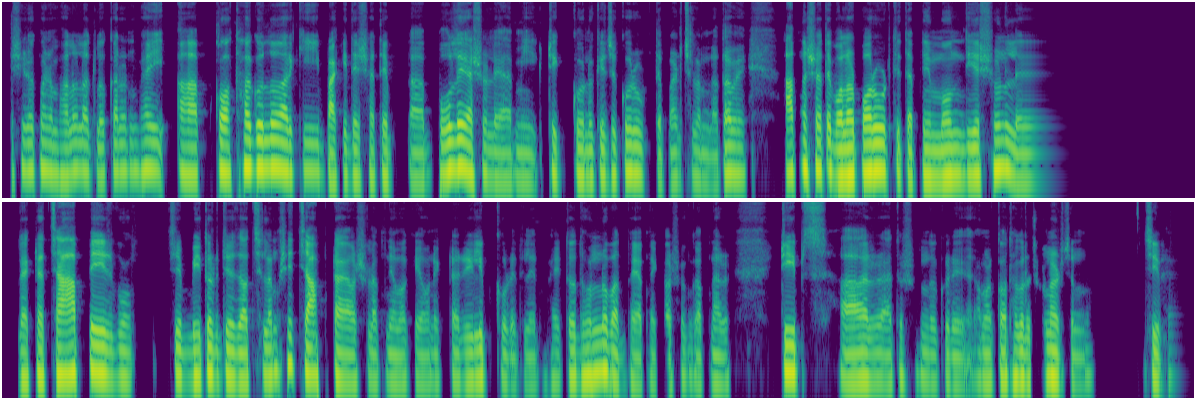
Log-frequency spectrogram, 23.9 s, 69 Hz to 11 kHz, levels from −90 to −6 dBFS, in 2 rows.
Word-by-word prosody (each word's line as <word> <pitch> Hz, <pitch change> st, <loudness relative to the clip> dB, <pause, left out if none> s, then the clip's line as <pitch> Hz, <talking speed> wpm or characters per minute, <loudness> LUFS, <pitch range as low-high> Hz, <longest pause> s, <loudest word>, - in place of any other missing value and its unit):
সেই 145 Hz, -, -4 dB
রকমের 145 Hz, +1 st, -1 dB
ভালো 130 Hz, +3 st, 0 dB
লাগলো। 125 Hz, -2 st, -3 dB
কারণ 140 Hz, 0 st, -2 dB
ভাই 150 Hz, 0 st, +2 dB, 0.3 s
আ -, -, +2 dB, 0.3 s
কথাগুলো 155 Hz, +3 st, +4 dB
আরকি 140 Hz, +1 st, -1 dB, 0.2 s
বাকিদের 115 Hz, +1 st, 0 dB
সাথে 120 Hz, +1 st, -3 dB, 0.3 s
আ -, -, -1 dB, 0.2 s
বলে 150 Hz, +4 st, +6 dB
আসলে 120 Hz, -2 st, -3 dB
আমি 115 Hz, 0 st, -5 dB, 0.2 s
ঠিক 125 Hz, -4 st, -2 dB, 0.2 s
কোনো 120 Hz, -1 st, +1 dB
কিছু 125 Hz, 0 st, -1 dB
করে 135 Hz, -1 st, +4 dB
উঠতে 115 Hz, -, -9 dB
পারছিলাম 115 Hz, +1 st, -6 dB
না। 100 Hz, -, -7 dB
তবে 130 Hz, -1 st, +2 dB, 0.5 s
আপনার 140 Hz, +1 st, +1 dB
সাথে 150 Hz, 0 st, +3 dB
বলার 125 Hz, +1 st, +7 dB
পরবর্তীতে 140 Hz, -4 st, +5 dB
আপনি 125 Hz, -, -2 dB
মন 125 Hz, +1 st, +5 dB
দিয়ে 125 Hz, 0 st, +4 dB
শুনলে 150 Hz, -6 st, +3 dB, 2.0 s
একটা 120 Hz, -, 0 dB
চাপের 135 Hz, +1 st, +6 dB
ম -, -, -1 dB, 0.5 s
যে -, -, -1 dB, 0.2 s
ভিতরে 120 Hz, 0 st, +2 dB
দিয়ে 120 Hz, -2 st, +3 dB
যাচ্ছিলাম 125 Hz, +4 st, -1 dB
সেই 170 Hz, -, +2 dB
চাপটা 125 Hz, -2 st, +3 dB, 0.2 s
আসলে 110 Hz, +1 st, -6 dB
আপনি 115 Hz, 0 st, -12 dB
আমাকে 105 Hz, +1 st, -7 dB
অনেকটা 110 Hz, +1 st, -8 dB
relief 115 Hz, 0 st, 0 dB
করে 105 Hz, -4 st, -5 dB
দিলেন 100 Hz, -1 st, -9 dB
ভাই। 110 Hz, +1 st, -8 dB
তো -, -, 0 dB
ধন্যবাদ 125 Hz, -3 st, +3 dB
ভাই 105 Hz, -, -3 dB
আপনাকে 100 Hz, +2 st, -12 dB
অসংখ্য 115 Hz, +1 st, -10 dB
আপনার 105 Hz, -2 st, -5 dB, 0.6 s
tips 135 Hz, -2 st, +3 dB, 0.4 s
আর 110 Hz, +1 st, +3 dB, 0.2 s
এত 105 Hz, -, -10 dB
সুন্দর 115 Hz, -4 st, -7 dB
করে 105 Hz, -2 st, -4 dB, 0.2 s
আমার 110 Hz, -1 st, -2 dB
কথাগুলো 115 Hz, -1 st, +1 dB
শোনার 120 Hz, -3 st, +2 dB
জন্য। 100 Hz, -1 st, -7 dB, 0.7 s
জি 120 Hz, -, +1 dB
ভা 120 Hz, 0 st, -20 dB
125 Hz, 165 wpm, -23 LUFS, 110-135 Hz, 2.0 s, বলার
